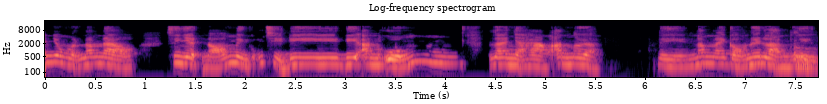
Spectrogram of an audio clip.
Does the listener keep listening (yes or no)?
no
